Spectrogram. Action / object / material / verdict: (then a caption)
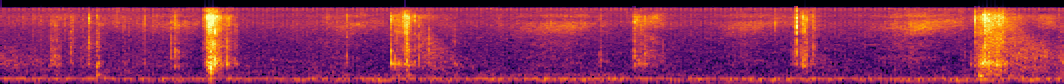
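scrape / red soil in a bucket / soil / none. Bare hands scoop dry, loose red soil from a full bucket, let it pour back, and press into it. Short grainy, dusty crunches and bright sprinkling bursts rise over a steady low hum, with the loudest bursts near the start and end.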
